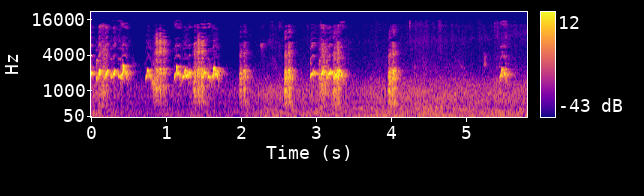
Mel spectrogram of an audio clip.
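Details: European bee-eaters calling steadily: rolling, burry trilled notes in quick clusters of two to four, pausing briefly and resuming repeatedly, dense at first and thinning toward the end over a soft background hiss.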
